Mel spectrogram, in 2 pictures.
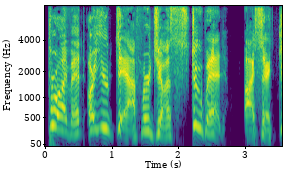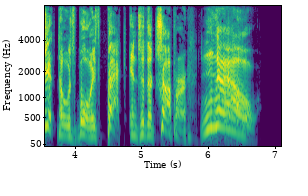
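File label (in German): English US Werbung Energisch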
